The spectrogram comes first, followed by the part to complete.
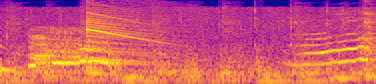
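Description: Background music with cartoon sound effects: a short, wavering, cry-like vocal sound and a whistle-like glide falling steeply in pitch, starting about half a second in.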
